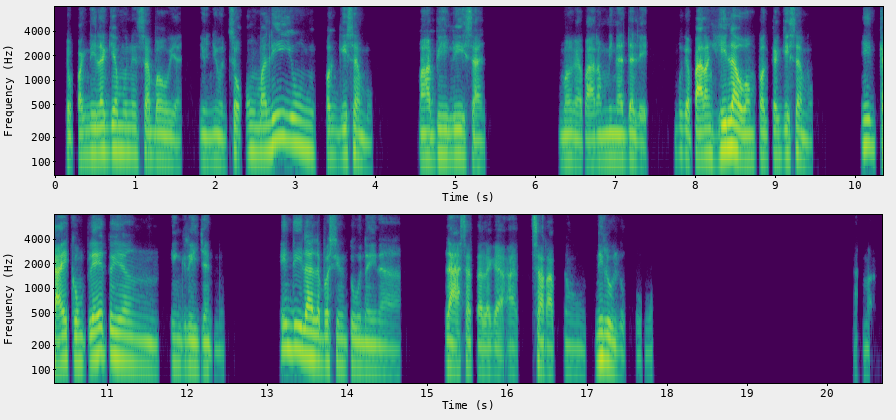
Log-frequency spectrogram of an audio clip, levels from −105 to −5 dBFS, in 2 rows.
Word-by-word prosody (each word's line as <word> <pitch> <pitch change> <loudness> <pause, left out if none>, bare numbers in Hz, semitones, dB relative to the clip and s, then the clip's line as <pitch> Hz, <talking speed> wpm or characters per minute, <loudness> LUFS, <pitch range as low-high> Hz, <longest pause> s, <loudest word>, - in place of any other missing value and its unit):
So - - -3
'pag 115 +1 -1
nilagyan 135 +2 +2
mo 130 - -2
ng 125 -2 -5
sabaw 110 -1 -1
'yan, 90 0 -10 0.2
'yon 105 -1 -5
'yon. 105 -2 -5
So - - -1
kung 135 +1 -4
mali 180 +7 +1
'yong 150 -5 -1 0.2
paggisa 120 +2 -2
mo, 85 - -10 0.6
mabilisan, 115 -3 0 0.9
kumbaga 105 -1 -3
parang 100 +2 -1
minadali. 110 -3 -1 0.3
Kumbaga 130 +1 -3
parang 120 +2 +8
hilaw 145 +6 +8
ang 110 - -5
pagkagisa 115 +1 -1
mo, 90 -3 -12 0.6
hin 165 -1 0
kahit 135 - +6
kumpleto 145 +5 +2
'yang 120 -6 -1 0.2
ingredient 110 -2 -4
mo, 85 -1 -18 0.7
hindi 180 -1 +3
lalabas 135 -4 +4
'yong 115 -3 -6
tunay 105 -3 -2
na 90 -2 -8 0.6
lasa - - +4
talaga 95 -1 -3
at - - -20 0.2
sarap - - +1
no'ng 95 -2 -13 0.2
niluluto 125 -10 -1
mo. 85 - -18 2.5
Tama. - - -18
115 Hz, 130 wpm, -26 LUFS, 105-130 Hz, 2.5 s, parang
